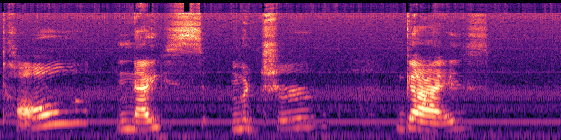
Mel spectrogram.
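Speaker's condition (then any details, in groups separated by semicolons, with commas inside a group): Cerebral palsy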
